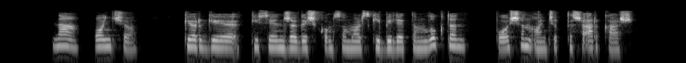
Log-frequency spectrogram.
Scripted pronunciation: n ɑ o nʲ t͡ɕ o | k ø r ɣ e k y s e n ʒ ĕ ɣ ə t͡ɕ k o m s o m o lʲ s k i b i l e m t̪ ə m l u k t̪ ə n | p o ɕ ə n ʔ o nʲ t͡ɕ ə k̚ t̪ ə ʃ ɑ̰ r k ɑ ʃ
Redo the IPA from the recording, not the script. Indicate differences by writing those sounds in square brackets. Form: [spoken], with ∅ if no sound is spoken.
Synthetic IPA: n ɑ o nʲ t͡ɕ o | k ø r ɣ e k y s e n ʒ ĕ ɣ ə t͡ɕ k o m s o m o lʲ s k i b i l e [∅] t̪ ə m l u k t̪ ə n | p o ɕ ə n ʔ o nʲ t͡ɕ ə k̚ t̪ ə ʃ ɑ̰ r k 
